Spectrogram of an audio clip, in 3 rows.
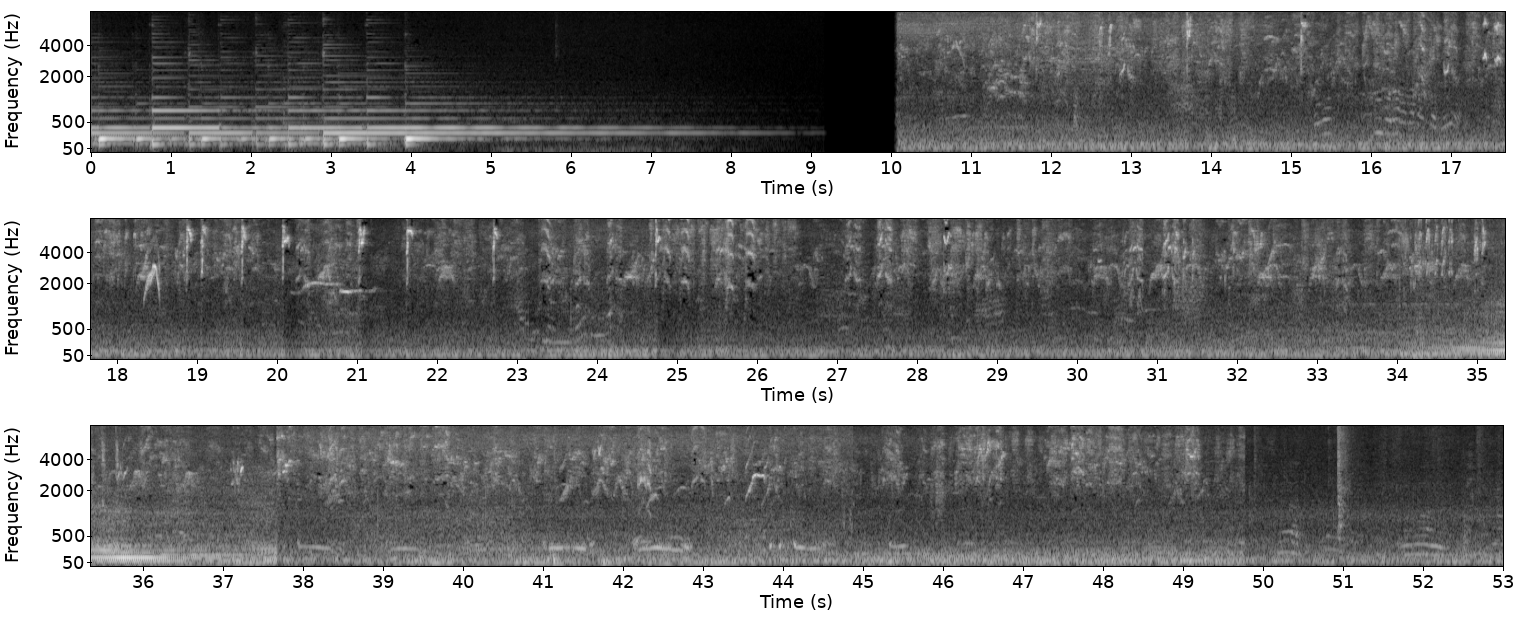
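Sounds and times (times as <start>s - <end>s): small birds chirping: 10.1s - 50.7s.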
